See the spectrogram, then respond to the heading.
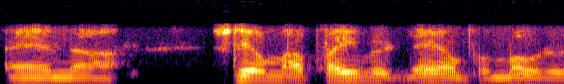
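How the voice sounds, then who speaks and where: Speaking at a moderate pace, a man with a medium pitch has a Southern US accent. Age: 70s. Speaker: retired pro wrestler. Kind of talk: casual interview.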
